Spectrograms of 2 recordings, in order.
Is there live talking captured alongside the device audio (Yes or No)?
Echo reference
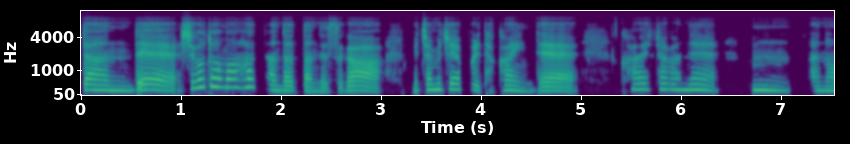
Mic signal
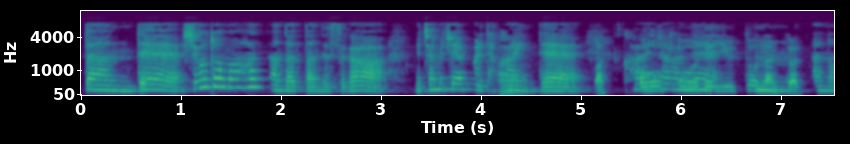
Yes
